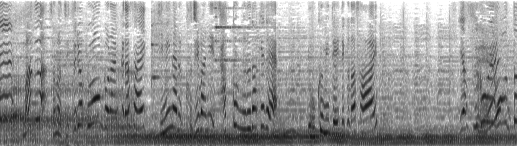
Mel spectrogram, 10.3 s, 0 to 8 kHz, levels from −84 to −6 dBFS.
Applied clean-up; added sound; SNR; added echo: none; Growling; 0 dB; none.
